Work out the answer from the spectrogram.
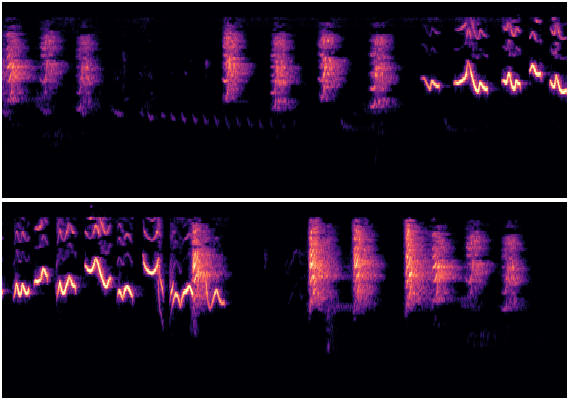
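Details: Ultramarine grosbeak song offered as training audio for a pet bird: a bright run of slurred, looping whistles at mid-high pitch in the middle, framed by short buzzy, scratchy bursts before and after.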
